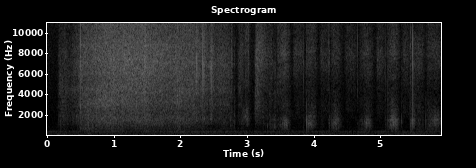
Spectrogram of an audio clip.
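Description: Long, pointed dark acrylic nails and fingertips scratch and tap across the front page of a thin, flexible folded newsprint newspaper (The Epoch Times) lying flat on a dark table. A steady, bright, hissing scrape fills the first two seconds, then gives way to a quicker run of short, crisp rubbing strokes with high papery bursts.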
